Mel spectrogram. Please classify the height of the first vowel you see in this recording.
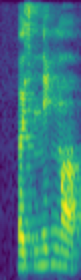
mid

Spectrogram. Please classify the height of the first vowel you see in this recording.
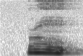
mid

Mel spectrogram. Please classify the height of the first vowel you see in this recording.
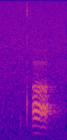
low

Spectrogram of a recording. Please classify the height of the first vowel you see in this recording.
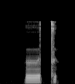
high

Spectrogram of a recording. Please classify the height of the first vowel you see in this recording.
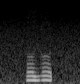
mid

